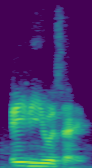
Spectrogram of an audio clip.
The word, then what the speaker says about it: ADUSA: ADUSA Supply Chain Services, or how do you pronounce that? ADUSA.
